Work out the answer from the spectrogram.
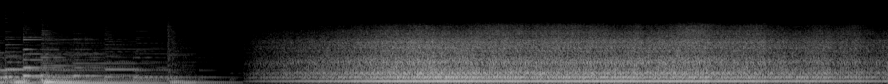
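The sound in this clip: A car engine drives off with a steady, loud droning rumble after a short passage of music, swelling up and then fading slightly as it carries on alone.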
